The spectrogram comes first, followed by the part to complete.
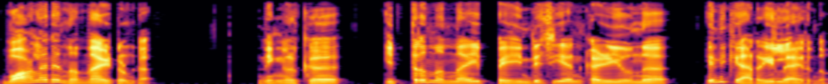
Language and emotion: Malayalam, surprised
